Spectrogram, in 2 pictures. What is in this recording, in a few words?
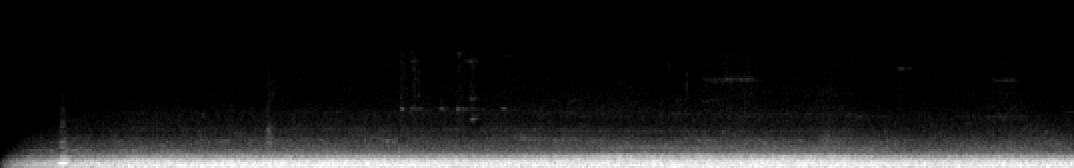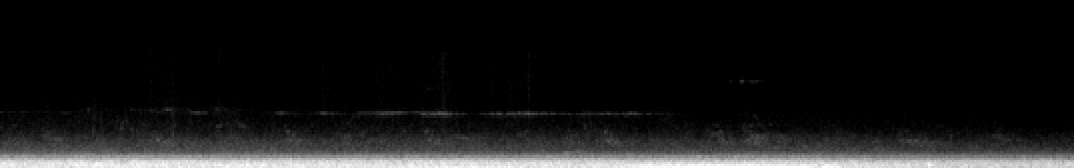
Urban Ambience; Animal Crossing Happy Home Designer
